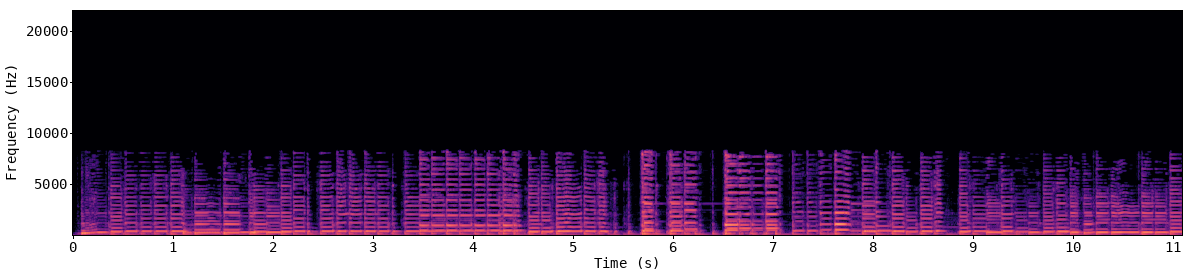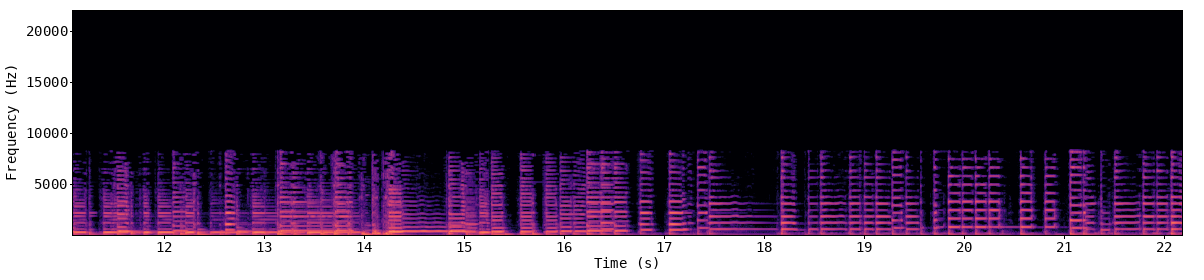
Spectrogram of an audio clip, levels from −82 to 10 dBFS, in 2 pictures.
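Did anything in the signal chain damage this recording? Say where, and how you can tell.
Yes. From start to finish the music sounds watery and swirly, with a plainly audible smeared, chirpy texture on bright sounds, and nothing at all above 8.4 kHz. This points to the codec stage, most likely MP3 compression at a starved bitrate, which fits roughly 36 kbps. Short of bits, the encoder has cut the treble at a fixed frequency and zeroed quieter spectral lines. Those lines then switch on and off between frames, producing the swirl and blurring attacks.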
